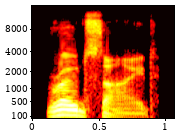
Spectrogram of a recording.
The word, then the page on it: roadside: British English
